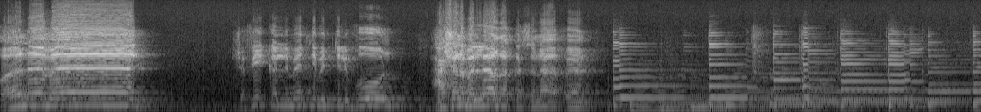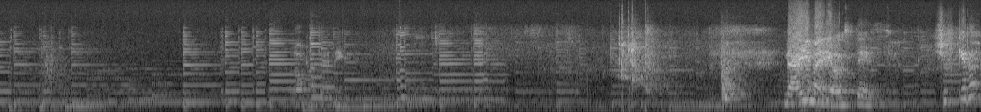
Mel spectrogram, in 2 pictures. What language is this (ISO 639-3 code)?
ara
